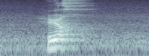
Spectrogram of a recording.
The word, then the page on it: Hɨroj: Ishir Chamacoco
